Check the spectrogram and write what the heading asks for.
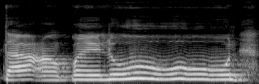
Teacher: تا اور عین ملا کے پڑھیں گے اور عین کو ظاہر کر کے پڑھیں گے، آگے قاف موٹے والا ہے، اس کے نیچے زیر ہے، اس کو بھی ظاہر اور پر کر کے پڑھیں گے۔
